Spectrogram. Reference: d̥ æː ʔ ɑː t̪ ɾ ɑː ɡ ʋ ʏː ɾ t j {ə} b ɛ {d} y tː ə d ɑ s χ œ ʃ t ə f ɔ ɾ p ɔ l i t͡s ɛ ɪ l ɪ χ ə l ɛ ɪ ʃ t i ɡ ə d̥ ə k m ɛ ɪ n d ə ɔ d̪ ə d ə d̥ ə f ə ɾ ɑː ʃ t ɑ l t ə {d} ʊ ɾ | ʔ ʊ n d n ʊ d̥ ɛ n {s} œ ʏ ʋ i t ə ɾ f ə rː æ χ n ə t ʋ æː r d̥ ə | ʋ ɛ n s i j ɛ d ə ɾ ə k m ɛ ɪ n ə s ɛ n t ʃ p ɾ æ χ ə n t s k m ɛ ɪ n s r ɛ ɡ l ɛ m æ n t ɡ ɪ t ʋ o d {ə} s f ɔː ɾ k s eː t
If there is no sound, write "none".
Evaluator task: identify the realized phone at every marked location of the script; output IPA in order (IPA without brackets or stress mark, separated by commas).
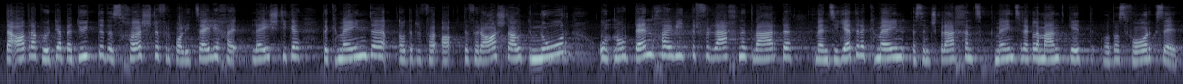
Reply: ɑ, d, n, χ, ɑ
